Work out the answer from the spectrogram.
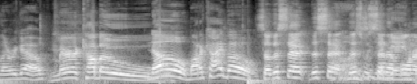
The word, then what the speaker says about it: Maracaibo: I actually pronounced it Maracaibo? Yeah, you did. What's wrong with you? You sick? Maracaibo. Oh, well, there we go. Maracaibo. No, Maracaibo.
